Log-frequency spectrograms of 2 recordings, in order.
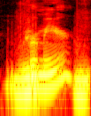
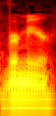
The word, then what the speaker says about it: Vermeer: Vermeer? That's right. Is that right? Yeah, Vermeer. That's exactly right. I looked at Johan. Dutch? Johan Vermeer.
